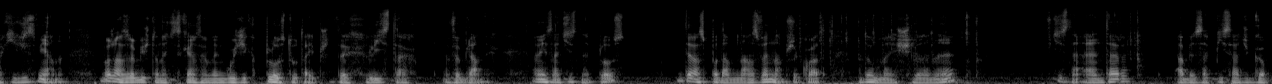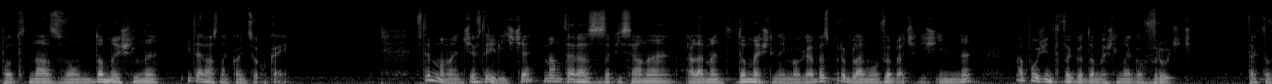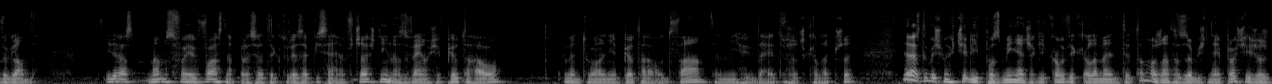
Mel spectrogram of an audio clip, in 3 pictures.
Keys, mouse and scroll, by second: 6.0 click, 7.1 click, 8.2-9.7 typing, 11.3 Return, 15.5 click, 20.4 click, 22.0 click, 23.4 click, 24.8 click, 26.3 click, 29.9 click, 31.1 click, 32.2 click.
